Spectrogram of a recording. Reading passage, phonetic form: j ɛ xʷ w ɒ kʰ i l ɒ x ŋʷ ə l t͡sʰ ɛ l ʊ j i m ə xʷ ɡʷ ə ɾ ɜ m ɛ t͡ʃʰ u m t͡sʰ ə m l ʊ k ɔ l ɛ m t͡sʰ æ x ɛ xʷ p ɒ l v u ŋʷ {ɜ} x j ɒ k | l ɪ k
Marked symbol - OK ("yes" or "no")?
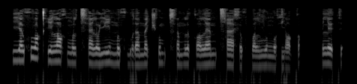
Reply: no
